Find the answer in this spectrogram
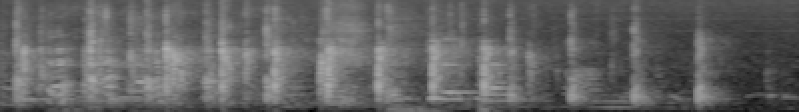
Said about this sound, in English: Jesus, just give a little clap. There you go.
